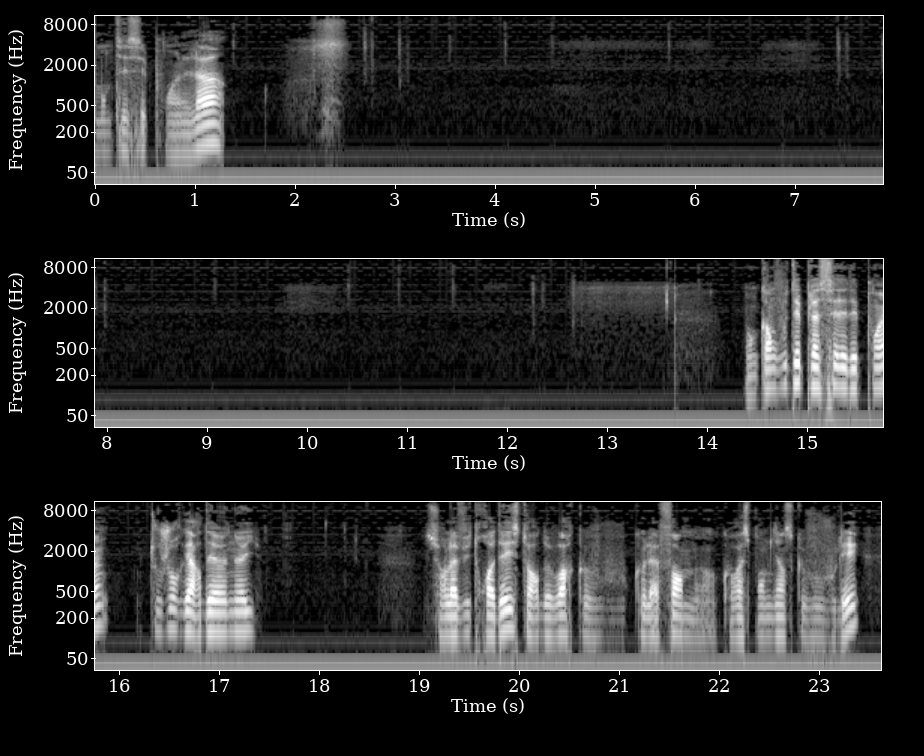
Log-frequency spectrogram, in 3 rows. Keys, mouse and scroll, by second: 0.7 click, 2.3-5.8 drag, 6.7 a, 7.0 b, 11.4 a, 11.9 b, 16.4 a, 16.7 b, 21.0-23.6 middle drag.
